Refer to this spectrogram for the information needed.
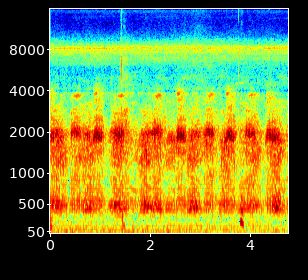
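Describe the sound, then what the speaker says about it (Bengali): Many frogs croak together in a steady, pulsing chorus at moderate distance, with no voices. "প্রচুর ব্যাংক দেখছেন ডাক শুনতে পাচ্ছেন"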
